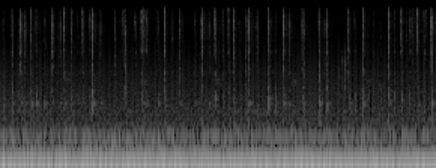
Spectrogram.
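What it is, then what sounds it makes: Laptop keyboard being typed on. Light typing with the fingertips of both hands on a MacBook Pro laptop keyboard, whose small plastic keycaps are set in an aluminum body resting on a wooden desk. A steady, irregular stream of quick, bright key clicks runs over a constant low hum for the whole clip.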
